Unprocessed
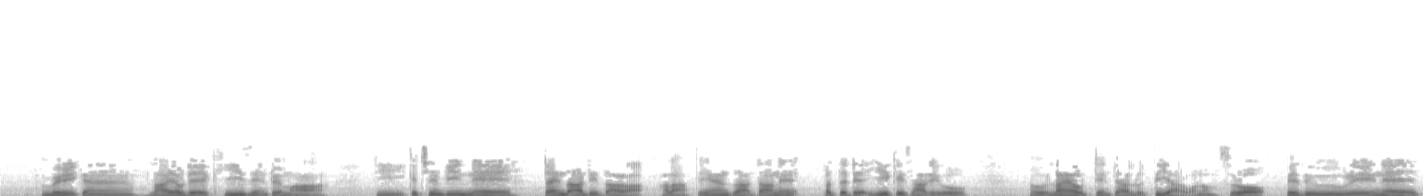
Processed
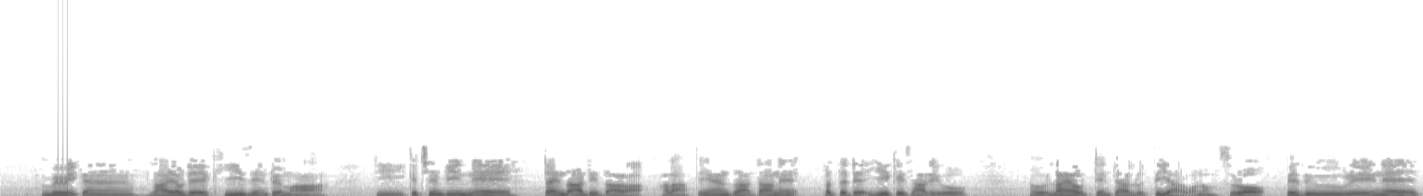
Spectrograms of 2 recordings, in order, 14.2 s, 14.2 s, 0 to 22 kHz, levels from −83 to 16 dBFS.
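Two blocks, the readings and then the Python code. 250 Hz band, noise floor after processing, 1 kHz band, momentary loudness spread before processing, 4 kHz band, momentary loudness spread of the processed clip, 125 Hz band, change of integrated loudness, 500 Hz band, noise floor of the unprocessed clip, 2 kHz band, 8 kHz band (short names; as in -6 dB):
+1.5 dB, -53 dBFS, +1.5 dB, 8 LU, +1.5 dB, 8 LU, +1.5 dB, +1.5 dB, +1.5 dB, -55 dBFS, +1.5 dB, n/a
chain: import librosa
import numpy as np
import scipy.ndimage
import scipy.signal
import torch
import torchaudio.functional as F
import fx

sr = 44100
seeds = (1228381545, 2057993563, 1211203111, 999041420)

y = fx.buffer_glitch(x, sr, at_s=(0.53,), block=2048, repeats=2)
y = y * 10.0 ** (1.5 / 20.0)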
